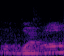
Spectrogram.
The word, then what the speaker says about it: Yahvé: Lo que más se acerca al nombre no es Jehová, es Yahvé.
